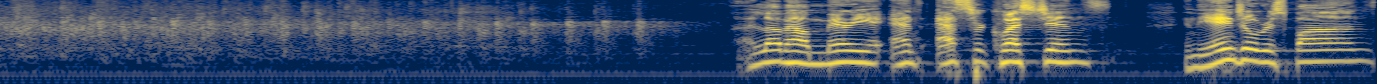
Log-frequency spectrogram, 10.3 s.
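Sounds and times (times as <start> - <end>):
audience applause: 0.0 - 5.1
speech: 5.7 - 10.3.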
